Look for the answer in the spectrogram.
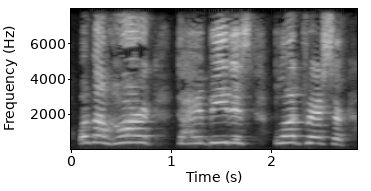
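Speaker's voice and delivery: high shouted question; yelling. Retold or imitated. Doctor yelling his next question at the wife. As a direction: yell it across the room. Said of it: "They're yelling at me".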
